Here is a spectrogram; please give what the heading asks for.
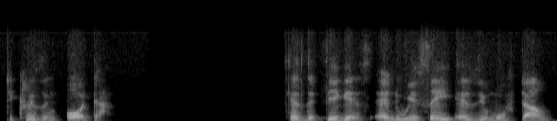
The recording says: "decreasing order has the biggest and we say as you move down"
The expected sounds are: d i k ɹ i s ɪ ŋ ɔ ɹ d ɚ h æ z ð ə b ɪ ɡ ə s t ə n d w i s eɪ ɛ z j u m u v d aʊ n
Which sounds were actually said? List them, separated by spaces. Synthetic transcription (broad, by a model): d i k ɹ i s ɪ ŋ ɔ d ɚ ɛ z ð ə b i ɡ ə s t ə n d w i s eɪ ɛ z j u m u v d aʊ n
